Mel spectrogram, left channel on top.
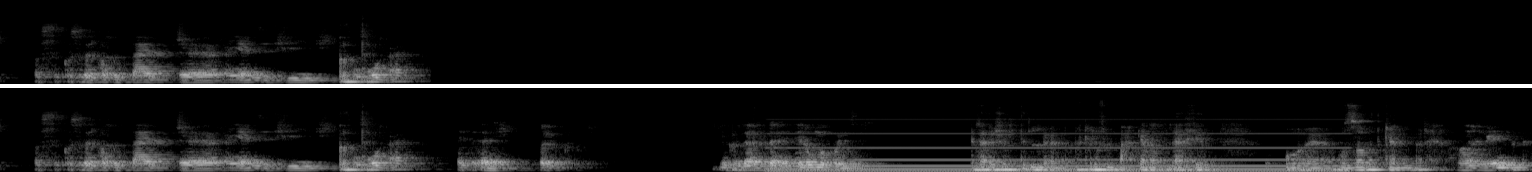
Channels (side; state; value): left; drops out; at 4.2 s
